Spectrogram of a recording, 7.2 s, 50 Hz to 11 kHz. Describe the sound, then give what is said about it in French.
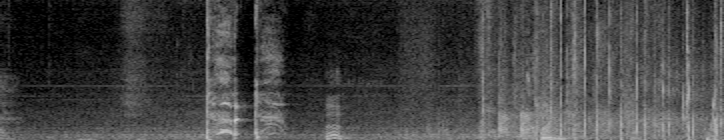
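A man coughs a few times on a record made in São Paulo, Brazil. Scattered clapping then swells into a stretch of many claps. “Et en face B, il y a un homme qui tousse vers la 11e minute.”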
